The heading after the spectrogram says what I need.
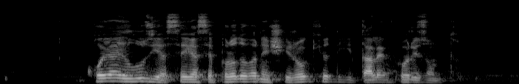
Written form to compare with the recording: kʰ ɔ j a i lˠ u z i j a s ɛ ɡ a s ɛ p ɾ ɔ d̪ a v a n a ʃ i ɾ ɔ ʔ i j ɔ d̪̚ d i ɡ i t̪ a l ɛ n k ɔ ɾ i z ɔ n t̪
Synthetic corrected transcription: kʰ ɔ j a i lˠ u z i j a s ɛ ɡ a s ɛ p ɾ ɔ d̪ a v a n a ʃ i ɾ ɔ k i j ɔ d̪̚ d i ɡ i t̪ a l ɛ n x ɔ ɾ i z ɔ n t̪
